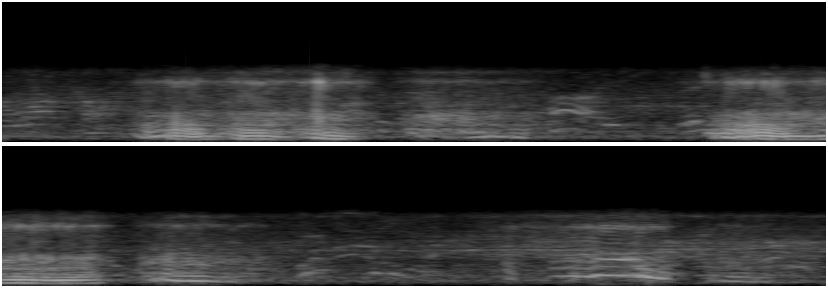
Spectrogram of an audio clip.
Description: This is what happens when you eat a heavy lunch, snore session when u get home. Dad mom and boyfriend all knocked out.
